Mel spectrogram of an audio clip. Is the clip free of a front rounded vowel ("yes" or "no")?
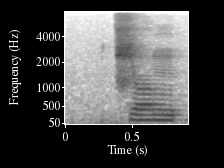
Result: yes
